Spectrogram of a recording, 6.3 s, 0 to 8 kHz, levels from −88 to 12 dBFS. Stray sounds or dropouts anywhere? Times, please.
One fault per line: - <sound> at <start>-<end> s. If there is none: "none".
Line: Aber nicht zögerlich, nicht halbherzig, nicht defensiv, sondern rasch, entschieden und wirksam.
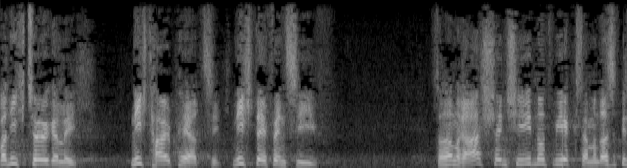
none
